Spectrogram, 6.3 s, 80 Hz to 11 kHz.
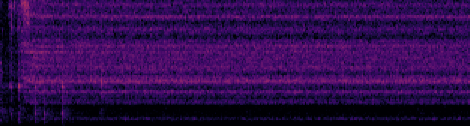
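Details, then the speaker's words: Unimet Camper Model 1 lantern from the 1960s, freshly refurbished and first lighting: valve cracked open, whoosh of air, then quick ticks, pops and a soft steady hiss as fuel droplets sputter from the generator, showing fuel is delivered and it is ready to light. "And then what I'm listening for is a sputter of fuel droplets getting out of the generator, and that's when I know it's ready to light and the fuel is being delivered where it"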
